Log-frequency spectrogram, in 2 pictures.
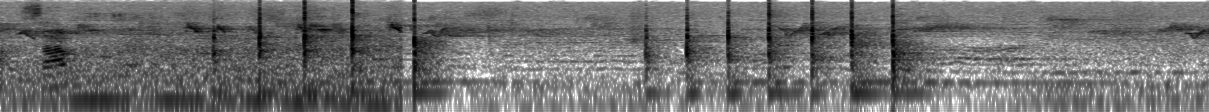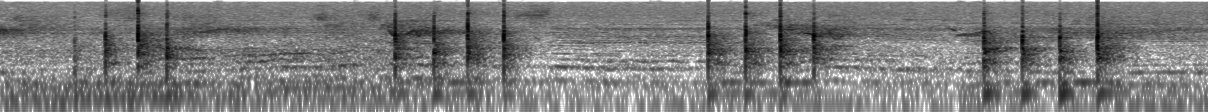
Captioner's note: woodcarving sounds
